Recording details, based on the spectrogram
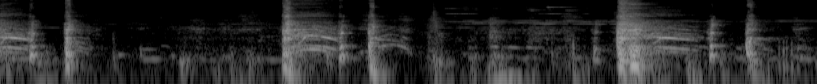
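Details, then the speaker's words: Manually assisted cough demonstration: after paced deep breaths, the patient coughs on command while a helper presses on the body until done; several short, forceful coughs amid breaths and quiet voices. "okay here we go let's make this count one two three put in deep deep deep deep cough"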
